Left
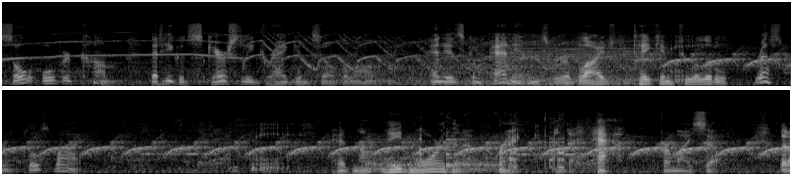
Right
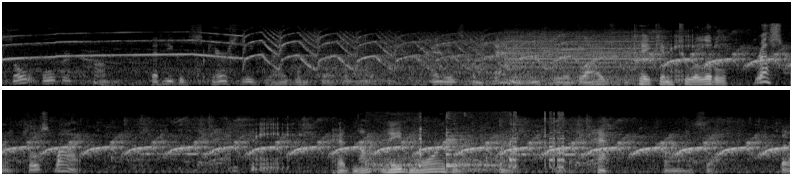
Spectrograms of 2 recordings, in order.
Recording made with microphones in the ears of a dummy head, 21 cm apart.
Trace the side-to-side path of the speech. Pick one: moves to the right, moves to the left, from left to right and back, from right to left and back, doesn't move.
from left to right and back.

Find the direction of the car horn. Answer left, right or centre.
right.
